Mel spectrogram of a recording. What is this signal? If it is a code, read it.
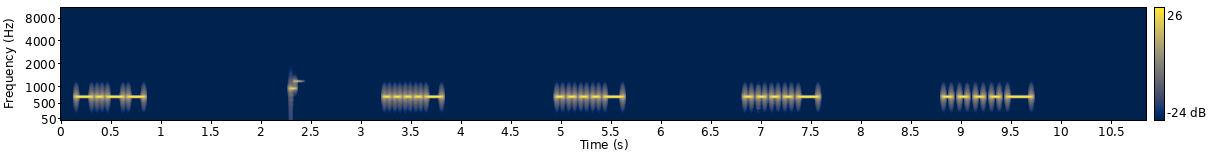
Morse code, heard as a keyed tone, about 20 wpm, spaced as for 6 wpm, 700 Hz. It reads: Y 4444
